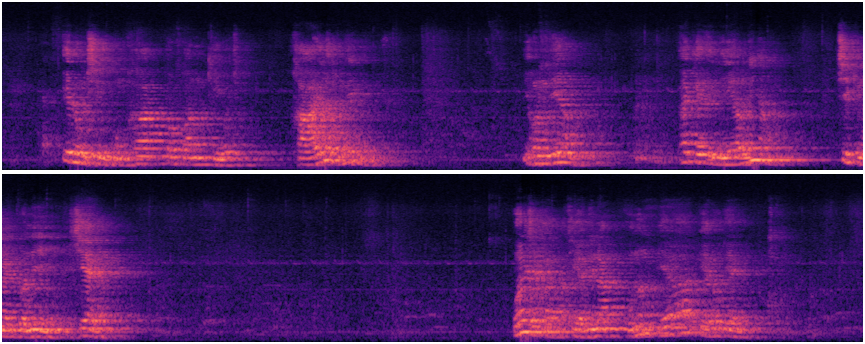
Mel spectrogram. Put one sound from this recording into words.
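An elderly man speaks calmly into a microphone, in bursts with pauses, in a reverberant room.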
